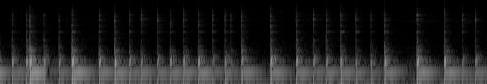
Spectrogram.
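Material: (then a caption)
Rubber. Two wooden drumsticks play a solid oval drum practice pad, a black rubber top on a pressboard/wood base, in a fast, uneven run of strokes. Each hit is a dry, short, woody tap over a steady low tone, with occasional louder accents.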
